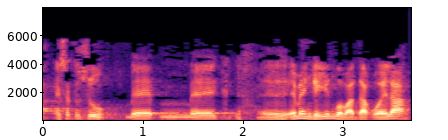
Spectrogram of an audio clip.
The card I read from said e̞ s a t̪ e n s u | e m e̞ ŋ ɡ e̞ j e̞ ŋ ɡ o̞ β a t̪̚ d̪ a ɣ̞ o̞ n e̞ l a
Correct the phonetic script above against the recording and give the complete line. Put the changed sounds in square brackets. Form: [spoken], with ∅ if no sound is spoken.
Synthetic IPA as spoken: e̞ s a t̪ e n s u | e m e̞ ŋ ɡ e̞ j e̞ ŋ ɡ o̞ β a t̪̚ d̪ a ɣ̞ o̞ [∅] e̞ l a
